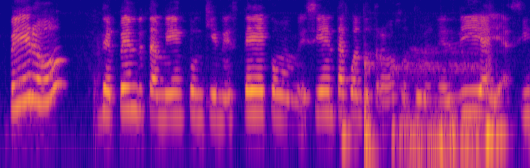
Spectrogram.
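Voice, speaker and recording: Her loudness swings widely as a woman speaks at a moderate pace. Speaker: podcast co-host. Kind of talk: casual chat.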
